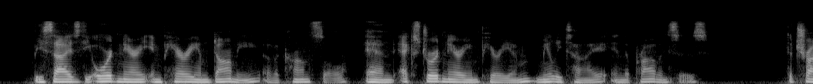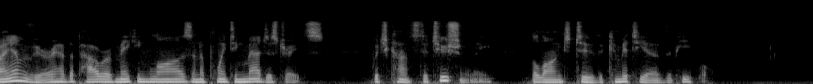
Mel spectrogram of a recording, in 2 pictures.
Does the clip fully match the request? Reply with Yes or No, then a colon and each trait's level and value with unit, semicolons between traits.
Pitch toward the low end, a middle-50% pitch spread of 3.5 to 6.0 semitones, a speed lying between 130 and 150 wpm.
No: low, 115 Hz; average, 2.8 semitones; average, 145 wpm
